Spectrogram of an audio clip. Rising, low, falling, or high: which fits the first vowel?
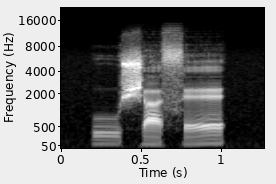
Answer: low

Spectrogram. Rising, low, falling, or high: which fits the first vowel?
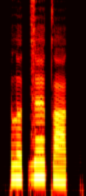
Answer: low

